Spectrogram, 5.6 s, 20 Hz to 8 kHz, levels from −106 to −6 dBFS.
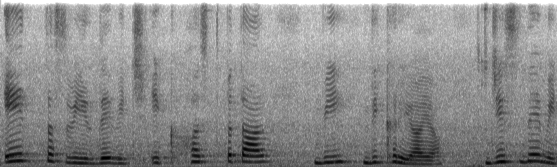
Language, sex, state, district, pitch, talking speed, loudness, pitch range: Punjabi, female, Punjab, Kapurthala, 270 Hz, 140 wpm, -18 LUFS, 235-290 Hz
